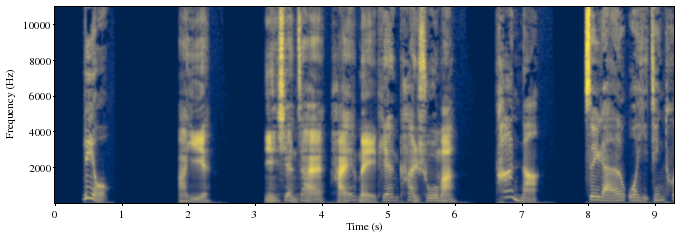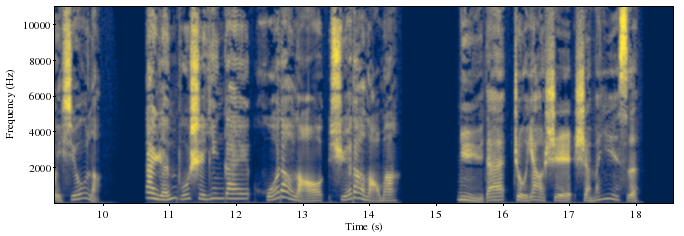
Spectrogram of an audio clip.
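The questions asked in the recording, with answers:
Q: 女的主要是什么意思?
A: 活到老学到老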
